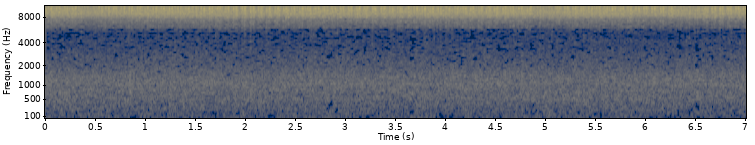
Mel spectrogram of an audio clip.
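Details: High, even stridulation from chirping male crickets, their serrated wing veins producing a constant rapid-pulsed trill with no pauses, over soft background hiss.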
